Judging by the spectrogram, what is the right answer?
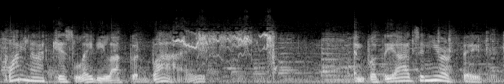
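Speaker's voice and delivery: usual speaking voice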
